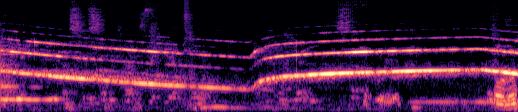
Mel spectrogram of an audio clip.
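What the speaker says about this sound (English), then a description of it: "Oh, those sirens are on your side." Wailing emergency sirens sweep down and then back up in pitch, loud and close and overlapping, with faint talk underneath.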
